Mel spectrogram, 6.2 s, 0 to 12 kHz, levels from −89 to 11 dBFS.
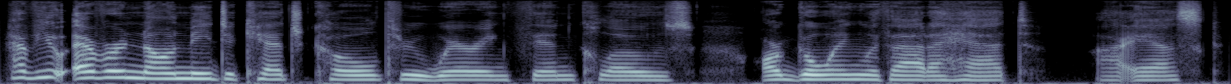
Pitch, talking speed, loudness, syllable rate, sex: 190 Hz, 185 wpm, -18 LUFS, 4.5 syllables/s, female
